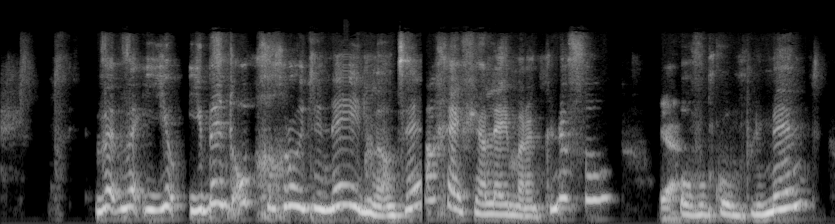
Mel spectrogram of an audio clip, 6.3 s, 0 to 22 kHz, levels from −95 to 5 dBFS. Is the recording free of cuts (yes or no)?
no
